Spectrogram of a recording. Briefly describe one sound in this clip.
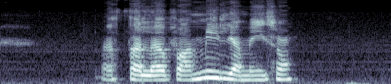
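An elderly woman speaks briefly and with animation over an online call.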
